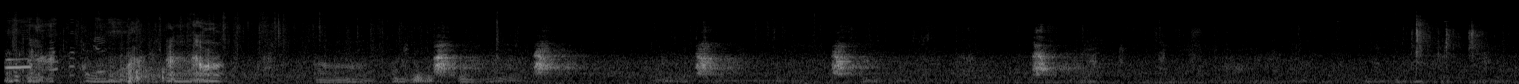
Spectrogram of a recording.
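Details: Eight-week-old Old English Sheepdog puppies playing in a garden with their mother and father on a freezing New Year's Day 2009; short, sharp barks recur every one to two seconds after human voices at the start.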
